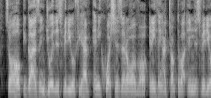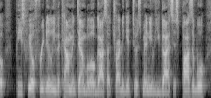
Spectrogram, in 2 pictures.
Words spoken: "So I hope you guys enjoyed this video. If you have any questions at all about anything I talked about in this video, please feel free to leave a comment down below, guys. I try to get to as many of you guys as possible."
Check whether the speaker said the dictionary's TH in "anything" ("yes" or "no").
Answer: yes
